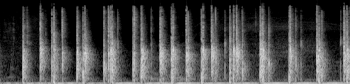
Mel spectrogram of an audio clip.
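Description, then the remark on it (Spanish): Audience applause for the author of a story entered under the pseudonym Espinillo: a steady patter of many hands clapping, irregular and crisp, holding at a moderately loud level for a few seconds with no voices over it. “Para quien va el aplauso, quien está detrás del seudónimo Espinillo, se llama”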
